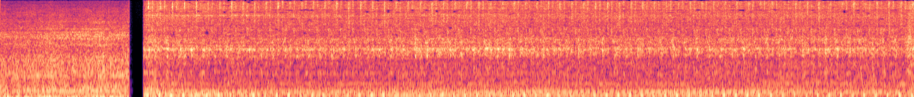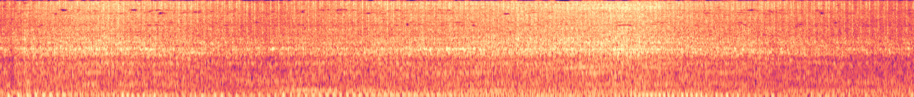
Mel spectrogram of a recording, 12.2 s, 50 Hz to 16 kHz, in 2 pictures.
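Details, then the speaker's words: Suzuki Gixxer SF 155, after dealer technician fixed rattle from tappets or cam chain: steady even low idle rumble with no ticking or rattle; noise gone, normal idle. "este técnico si me revisó la moto más a profundidad Y pues sí efectivamente el sonido desapareció"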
